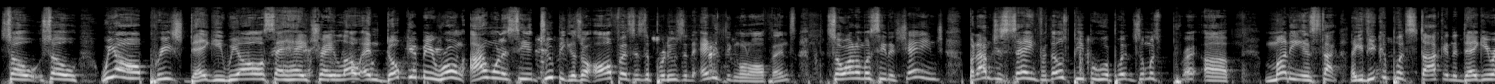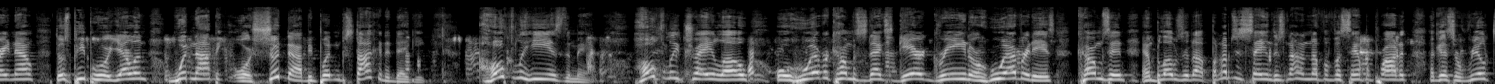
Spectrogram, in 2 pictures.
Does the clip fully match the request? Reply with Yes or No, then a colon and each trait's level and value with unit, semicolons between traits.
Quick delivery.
Yes: fast, 245 wpm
